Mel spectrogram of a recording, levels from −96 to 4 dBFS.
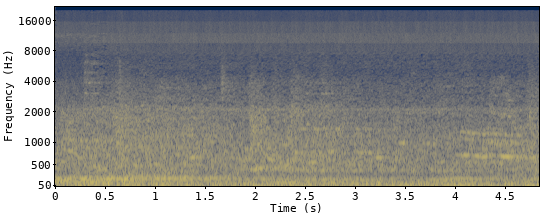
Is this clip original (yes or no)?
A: no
